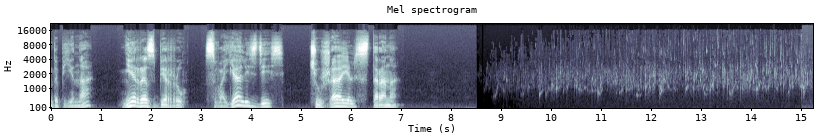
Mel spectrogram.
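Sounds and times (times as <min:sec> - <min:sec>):
speech: 0:00.0 - 0:07.0
water trickling and burbling: 0:08.6 - 0:15.2.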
